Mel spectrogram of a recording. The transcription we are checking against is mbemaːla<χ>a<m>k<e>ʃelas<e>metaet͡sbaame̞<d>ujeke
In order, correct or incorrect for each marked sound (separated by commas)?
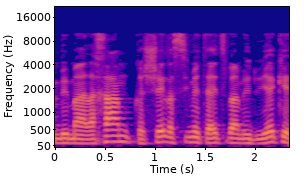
correct, correct, incorrect, incorrect, correct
